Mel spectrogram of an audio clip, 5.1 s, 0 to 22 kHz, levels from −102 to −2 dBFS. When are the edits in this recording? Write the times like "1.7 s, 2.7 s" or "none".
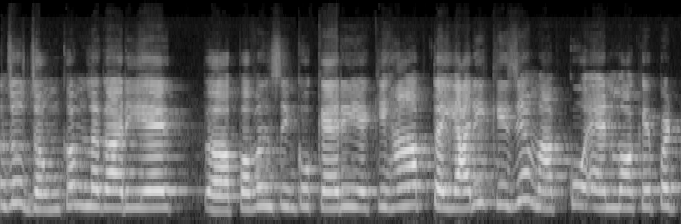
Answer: none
